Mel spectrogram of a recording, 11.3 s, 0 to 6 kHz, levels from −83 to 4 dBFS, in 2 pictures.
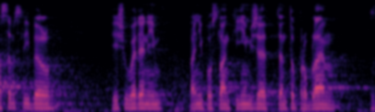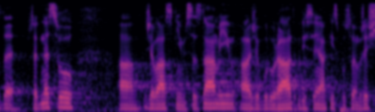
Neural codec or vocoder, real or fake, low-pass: none; real; 5.4 kHz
